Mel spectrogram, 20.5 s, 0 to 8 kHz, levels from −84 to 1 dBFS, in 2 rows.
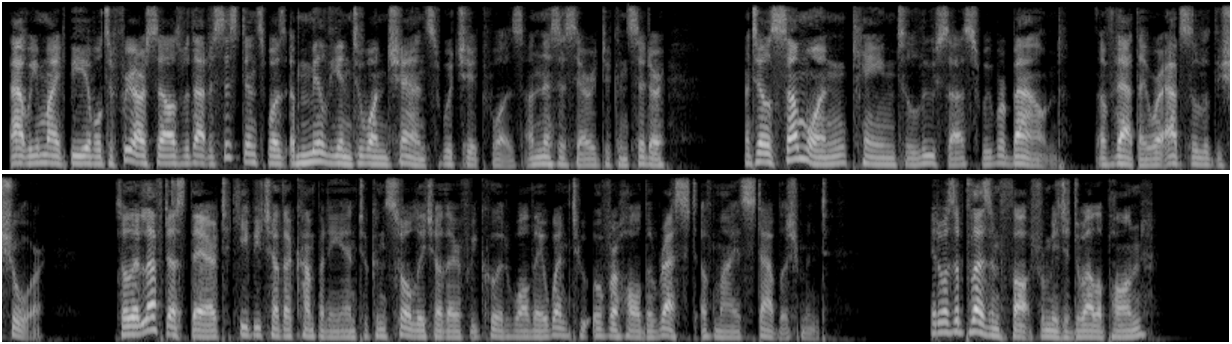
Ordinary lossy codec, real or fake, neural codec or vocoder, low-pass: AAC, 48 kbps; fake; codec, 16 kHz in and 24 kHz out, 1 kbps, XY-Tokenizer; 7.2 kHz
